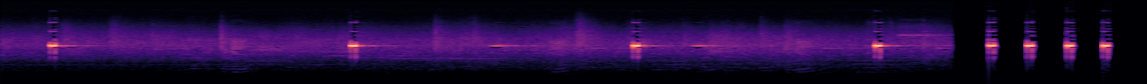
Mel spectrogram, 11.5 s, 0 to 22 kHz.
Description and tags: Market scanner beep
Recorded this with Zoom h6 + NTG3. Did some postproduction (just EQ) because of the noisy environment. First 4 beeps contain reverb information, last 4 beeps are isolated (dry).
beep, hypermarket, market, scanner, store, supermarket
